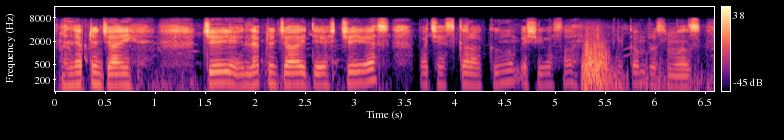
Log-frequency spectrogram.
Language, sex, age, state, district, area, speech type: Kashmiri, other, 18-30, Jammu and Kashmir, Kupwara, rural, spontaneous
